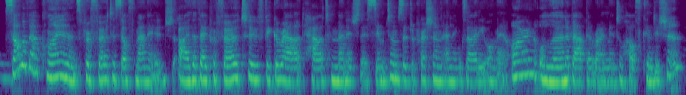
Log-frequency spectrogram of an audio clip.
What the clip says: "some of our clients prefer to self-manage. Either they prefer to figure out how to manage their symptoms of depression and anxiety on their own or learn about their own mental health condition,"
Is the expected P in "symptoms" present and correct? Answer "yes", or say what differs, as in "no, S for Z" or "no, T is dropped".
yes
